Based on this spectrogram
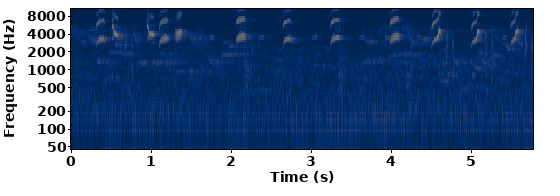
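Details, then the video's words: Long-tailed shrike, called cendet, in energetic song for bird-keepers' tutoring: paired and single high, looping chirps repeated roughly every half second, bright and clear against a quiet background. "cendet gacor MASTERAN CENDET BANYAK DICARI PECINTA BURUNG || Long-tailed Shrike"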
